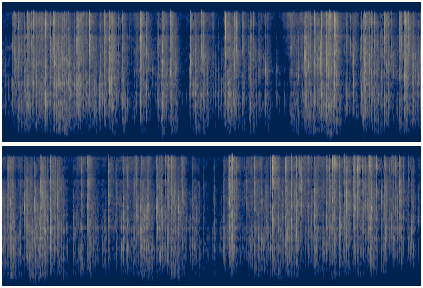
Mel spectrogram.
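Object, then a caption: Thin clear cellophane bag. Hands pinch and crinkle an empty, thin, clear cellophane bag printed with hearts. A steady stream of dense, bright, crackling crinkles fills the clip, with almost no low end, short dips between squeezes and quick, dry snaps that stop almost instantly.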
